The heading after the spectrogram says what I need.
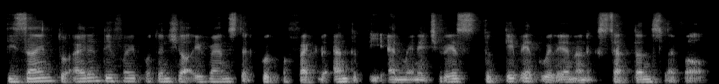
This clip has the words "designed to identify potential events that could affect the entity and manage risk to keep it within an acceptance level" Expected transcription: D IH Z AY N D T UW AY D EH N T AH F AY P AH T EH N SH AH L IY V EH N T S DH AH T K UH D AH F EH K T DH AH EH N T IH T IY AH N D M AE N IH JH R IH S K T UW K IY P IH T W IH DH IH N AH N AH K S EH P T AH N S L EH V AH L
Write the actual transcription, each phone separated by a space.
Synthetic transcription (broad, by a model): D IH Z AY N T UW AY D EH N T AH F AY P AH T EH N SH AH L IY V EH N T S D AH T K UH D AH F EH K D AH EH N T IH T IY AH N M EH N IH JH R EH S T UW K IY P IH T W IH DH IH N AH N AH K S EH P T AH N S L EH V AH L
